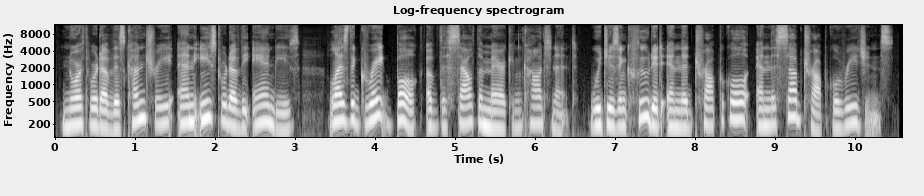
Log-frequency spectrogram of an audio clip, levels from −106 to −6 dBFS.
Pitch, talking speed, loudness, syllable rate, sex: 195 Hz, 160 wpm, -18 LUFS, 4.7 syllables/s, female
